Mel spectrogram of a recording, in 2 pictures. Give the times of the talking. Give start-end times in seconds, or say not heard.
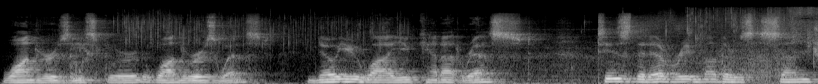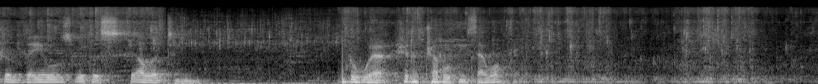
0.0-5.3, 6.0-10.2, 11.6-13.4.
